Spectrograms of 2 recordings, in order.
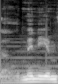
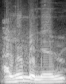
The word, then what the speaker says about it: aluminium: And let's come pillage something for gold, which I realize how you pronounce that strategic resource tells a story about your accent and how you learn English cuz it's either aluminum or aluminium.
